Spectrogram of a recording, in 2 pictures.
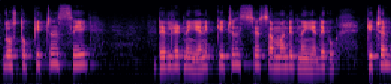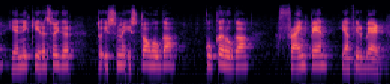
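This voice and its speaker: A man walking students through an exam paper, asking rhetorical questions and reading English sentences out slowly. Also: a little high, fairly even intonation. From Rajasthan, India. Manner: keeps asking the class rhetorical questions, calls them friends. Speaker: teacher. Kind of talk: exam paper walkthrough lesson.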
